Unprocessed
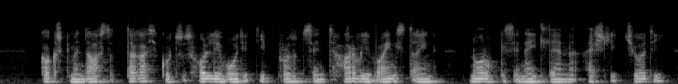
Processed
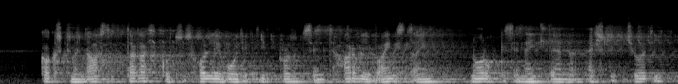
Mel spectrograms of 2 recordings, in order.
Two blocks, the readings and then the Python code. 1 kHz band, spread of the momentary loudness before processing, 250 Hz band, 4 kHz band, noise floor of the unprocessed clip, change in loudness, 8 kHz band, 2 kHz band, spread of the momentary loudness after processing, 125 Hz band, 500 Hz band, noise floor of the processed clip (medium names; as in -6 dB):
+0.5 dB, 8 LU, +0.5 dB, +1.0 dB, -58 dBFS, +0.5 dB, no reading, +1.0 dB, 7 LU, +0.5 dB, +0.5 dB, -55 dBFS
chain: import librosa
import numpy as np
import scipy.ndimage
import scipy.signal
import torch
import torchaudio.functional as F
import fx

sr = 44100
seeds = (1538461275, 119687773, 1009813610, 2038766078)

p1 = x + fx.echo_banded(x, sr, ms=98, feedback_pct=70, hz=2400.0, wet_db=-7.5, dry=0)
y = fx.rev_plate(p1, sr, seeds[0], rt60_s=2.5, hf_ratio=0.6, predelay_ms=90, drr_db=10.5)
